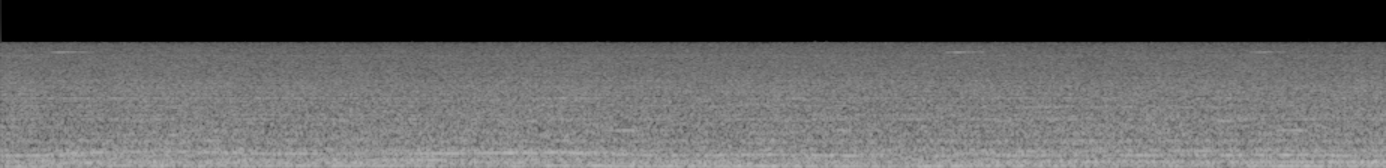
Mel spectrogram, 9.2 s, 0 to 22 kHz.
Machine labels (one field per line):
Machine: fan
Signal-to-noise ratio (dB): -6 dB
